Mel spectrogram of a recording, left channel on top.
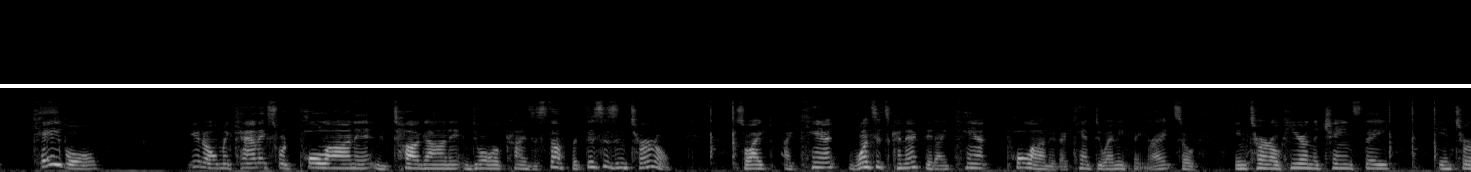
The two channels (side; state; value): left; silent; digital silence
